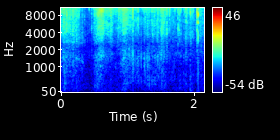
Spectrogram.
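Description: Thin plastic bread bag crinkling irregularly as halved bagels are pushed into it and the bag is handled.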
